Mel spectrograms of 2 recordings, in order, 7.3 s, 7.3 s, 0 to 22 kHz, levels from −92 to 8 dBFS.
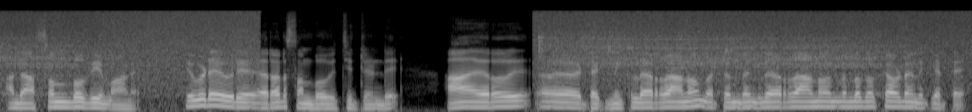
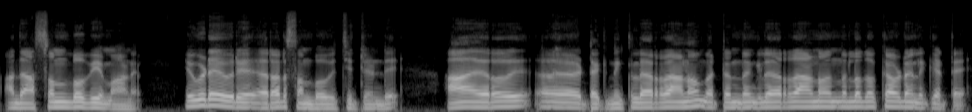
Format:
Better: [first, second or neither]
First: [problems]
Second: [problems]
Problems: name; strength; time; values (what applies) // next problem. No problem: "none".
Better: second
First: hiss; loud; until 2 s and from 4 s on; 10 dB below the speech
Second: none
